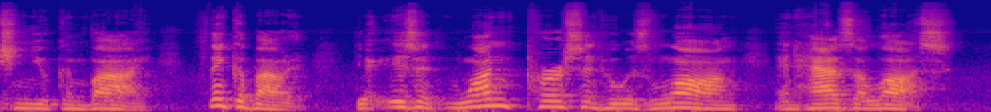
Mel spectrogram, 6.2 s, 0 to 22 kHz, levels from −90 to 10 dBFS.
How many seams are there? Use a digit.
0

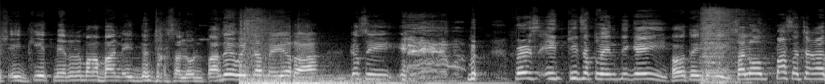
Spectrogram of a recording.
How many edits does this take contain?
0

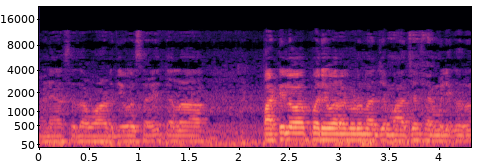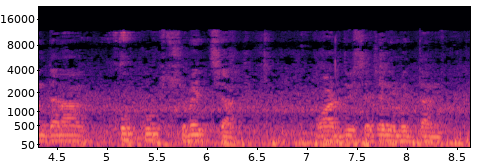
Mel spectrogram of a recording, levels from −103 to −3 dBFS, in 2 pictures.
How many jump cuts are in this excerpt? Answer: 0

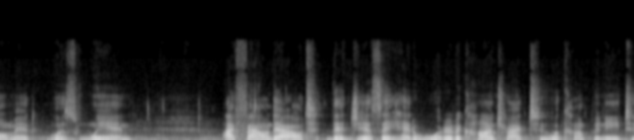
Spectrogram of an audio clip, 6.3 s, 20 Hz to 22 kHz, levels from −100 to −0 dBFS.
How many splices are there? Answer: 0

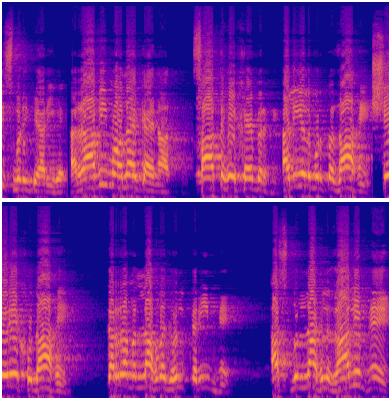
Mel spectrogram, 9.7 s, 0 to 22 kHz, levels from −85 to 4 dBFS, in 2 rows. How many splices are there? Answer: 4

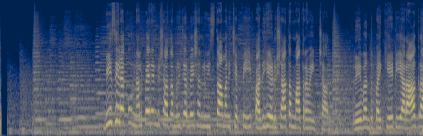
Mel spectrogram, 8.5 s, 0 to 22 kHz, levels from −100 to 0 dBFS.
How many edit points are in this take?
1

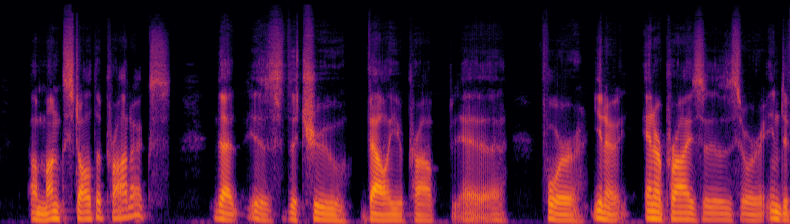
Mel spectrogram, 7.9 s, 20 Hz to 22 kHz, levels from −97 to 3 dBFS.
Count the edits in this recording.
1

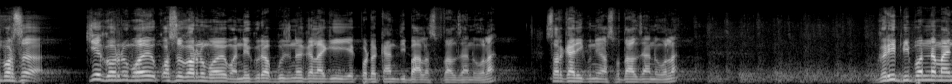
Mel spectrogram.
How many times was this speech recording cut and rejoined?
0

